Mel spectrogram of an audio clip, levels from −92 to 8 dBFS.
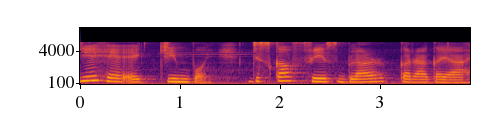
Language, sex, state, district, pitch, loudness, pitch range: Hindi, female, Tripura, West Tripura, 225 Hz, -16 LUFS, 205-250 Hz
